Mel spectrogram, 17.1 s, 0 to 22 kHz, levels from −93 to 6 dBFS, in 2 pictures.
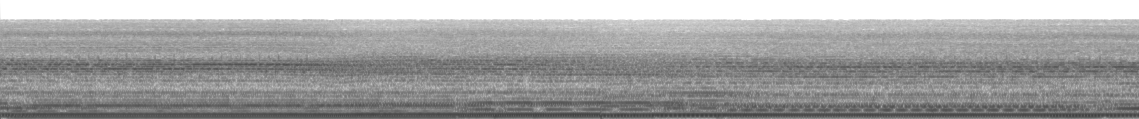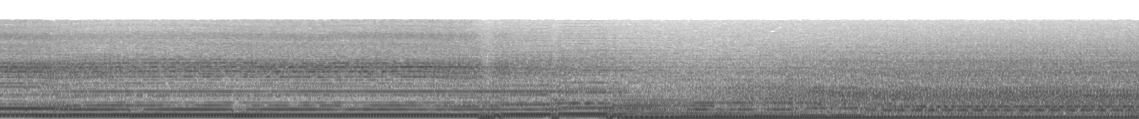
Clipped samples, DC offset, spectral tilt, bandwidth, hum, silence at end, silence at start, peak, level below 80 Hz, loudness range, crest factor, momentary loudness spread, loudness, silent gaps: under 0.1%; under 0.1%; -5.5 dB/octave; 11.5 kHz; none; 0 s; 0 s; -12 dBFS; -34 dBFS; 3 LU; 10 dB; 3 LU; -23 LUFS; none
